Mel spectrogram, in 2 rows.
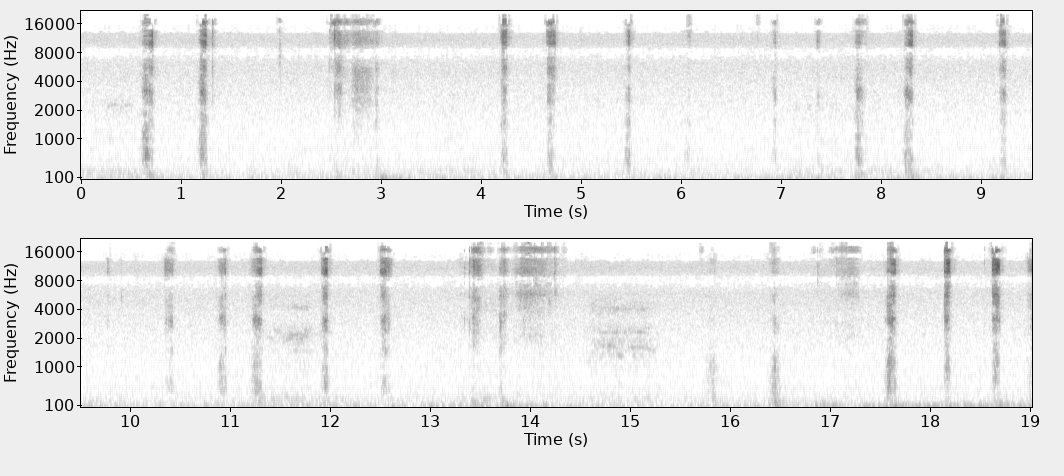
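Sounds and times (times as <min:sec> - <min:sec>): pen nib scratching paper: 0:00.6 - 0:01.4, 0:06.9 - 0:08.4, 0:10.3 - 0:12.7, 0:15.7 - 0:19.0.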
